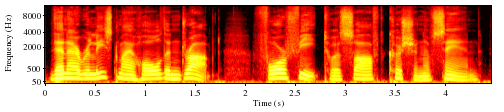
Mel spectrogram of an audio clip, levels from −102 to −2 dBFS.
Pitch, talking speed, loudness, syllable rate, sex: 135 Hz, 190 wpm, -21 LUFS, 4.8 syllables/s, male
